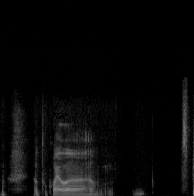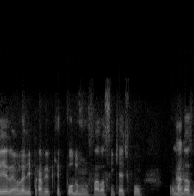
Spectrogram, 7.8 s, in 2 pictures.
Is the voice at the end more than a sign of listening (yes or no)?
no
